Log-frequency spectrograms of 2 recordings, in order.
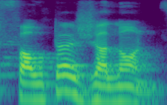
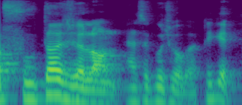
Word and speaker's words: Fouta Djallon: It is pronounced as Fouta Djallon. Fouta Djallon is French. Djallon it's Fouta or Futa Djallon.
